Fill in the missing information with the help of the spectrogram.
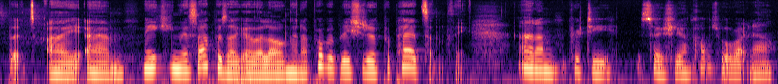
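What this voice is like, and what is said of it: Weird slow voice. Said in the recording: “I don't usually talk in this weird slow voice”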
